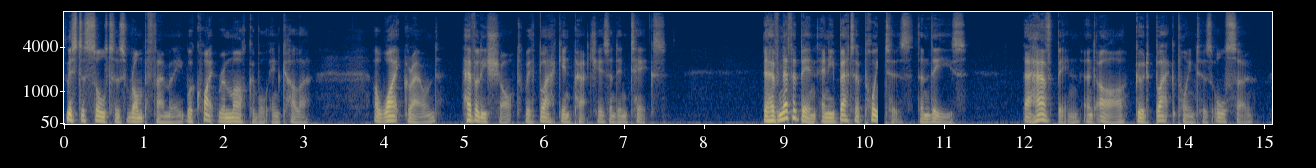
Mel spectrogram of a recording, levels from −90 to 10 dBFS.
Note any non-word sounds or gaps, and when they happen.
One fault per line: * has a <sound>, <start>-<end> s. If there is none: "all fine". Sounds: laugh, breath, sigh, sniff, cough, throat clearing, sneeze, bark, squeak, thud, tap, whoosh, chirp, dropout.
* has a dropout, 10.2-10.3 s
